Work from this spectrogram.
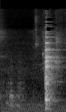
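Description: Dishes clink as a toddler washes them: a faint rattle, then one sharp, bright ceramic clatter near the end, close by and with no talking.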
